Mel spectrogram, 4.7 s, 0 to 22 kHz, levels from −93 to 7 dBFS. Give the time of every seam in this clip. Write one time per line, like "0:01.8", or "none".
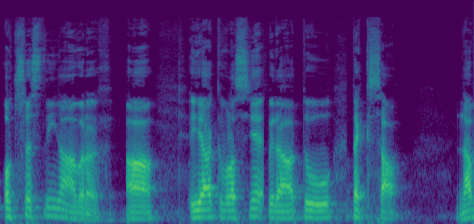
0:01.9
0:02.6
0:03.5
